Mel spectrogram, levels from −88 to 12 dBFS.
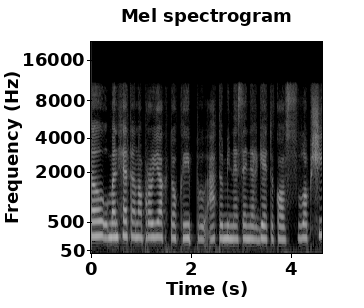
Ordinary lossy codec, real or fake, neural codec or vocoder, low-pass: MP3, 96 kbps; fake; codec, 16 kHz in and 24 kHz out, 0.9 kbps, LongCat-Audio-Codec, fine tuned four codebook decoder; 10.8 kHz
